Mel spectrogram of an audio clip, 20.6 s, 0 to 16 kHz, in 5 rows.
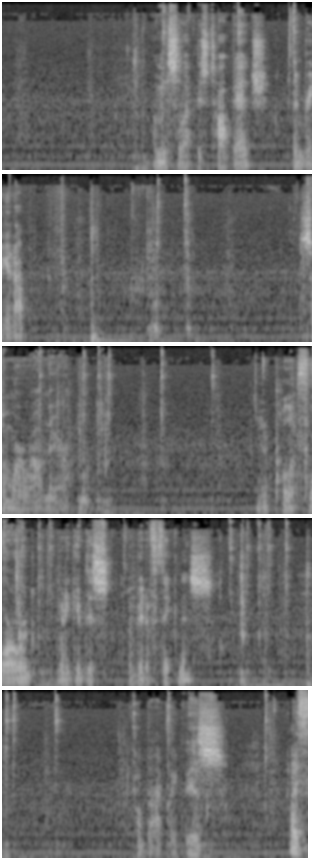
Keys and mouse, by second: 1.7 2, 2.1 click, 3.2 click, 5.3 KP_1, 6.2-6.6 shift+middle drag, 8.3-8.7 middle drag, 9.0 a, 9.3 shift+middle click, 9.7 middle click, 11.1-12.4 drag, 12.7 shift+middle click, 13.1 middle click, 14.5 click, 15.7 shift+middle click, 16.1 middle click, 16.4 e, 16.6 click, 17.2-18.7 drag, 19.1 a, 19.3 middle click.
